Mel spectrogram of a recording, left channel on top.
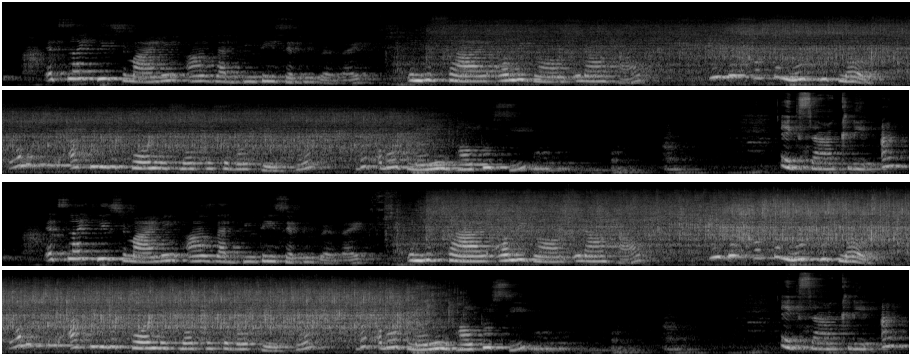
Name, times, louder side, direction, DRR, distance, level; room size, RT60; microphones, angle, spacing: voice 1, 0.4-3.6 4.1-6.4 7.1-8.7 9.1-12.2 12.6-14.3, right 1 dB, 35° right, 4 dB, 2.1 m, -27 dB
Bathtub (filling or washing), 3.7-13.8, right 8 dB, 90° right, 2.8 m, -34 dB
voice 2, 14.4-15.3 15.7-15.9 16.5-18.0, left 1 dB, 20° left, 4 dB, 3.7 m, -34 dB
21.0 x 16.0 x 9.9 m, 0.75 s
head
